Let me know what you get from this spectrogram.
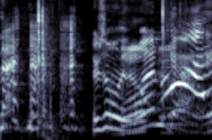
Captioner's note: women laugh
